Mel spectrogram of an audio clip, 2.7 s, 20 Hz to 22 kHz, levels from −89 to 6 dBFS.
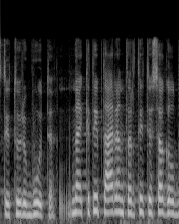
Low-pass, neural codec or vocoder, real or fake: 10.8 kHz; none; real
